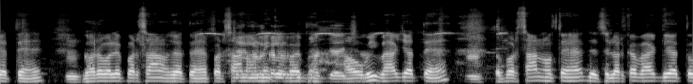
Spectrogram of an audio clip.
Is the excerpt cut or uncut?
uncut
